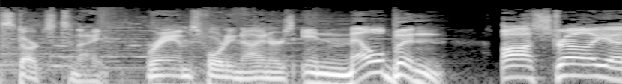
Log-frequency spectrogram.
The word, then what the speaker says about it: Melbourne: This the way to say it is Melbourne. So when you hear people saying Melbourne, there's no R in there. It's silent.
